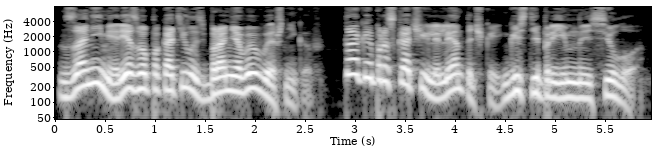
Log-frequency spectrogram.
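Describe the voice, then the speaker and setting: A man narrating a war story in audiobook style, with lively storytelling. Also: a little high, moderate pace.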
